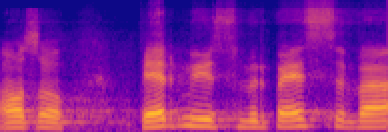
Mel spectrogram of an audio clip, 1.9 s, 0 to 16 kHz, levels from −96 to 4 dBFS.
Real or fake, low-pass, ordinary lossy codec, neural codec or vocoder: fake; 14.4 kHz; Opus, 16 kbps; autoencoder, 48 kHz, 32 numbers a frame, DAC-VAE, trained on Japanese speech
